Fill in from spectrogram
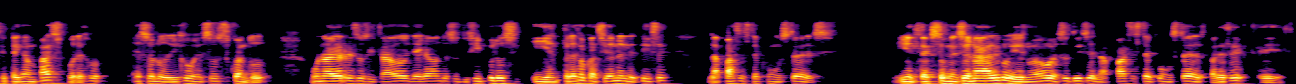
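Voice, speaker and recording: A man's voice: on the low side, lo-fi sound. A man from Rica, reading scripture aloud and patiently explaining it in a Bible study talk. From Costa Rica. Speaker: theology group speaker.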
